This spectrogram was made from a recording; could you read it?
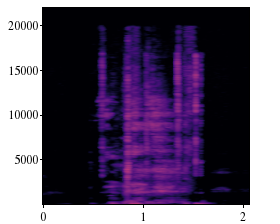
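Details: Geely Emgrand 7, steering rack knocking over small bumps: dull clicks and knocks as the steering shaft is rocked by hand, from play in the intermediate shaft (cardan) splines, which need tightening.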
